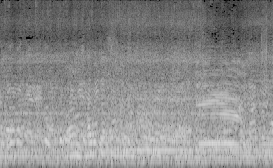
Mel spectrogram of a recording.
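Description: Cattle low and moo at a busy livestock market in Khochabari, Thakurgaon, with several drawn-out calls overlapping amid constant crowd chatter and nearby voices talking.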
